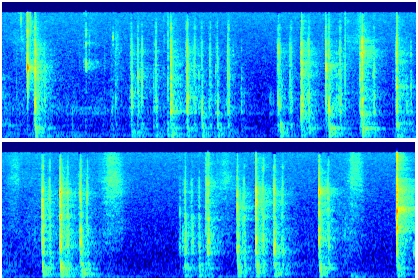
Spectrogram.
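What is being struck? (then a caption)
Plastic computer keyboard. Fingertips with red-painted nails type on a full-size black plastic computer keyboard resting on a wooden desk. Quick, bright, clicky key taps come in uneven bursts separated by short pauses. Each tap is dry and dies away almost at once.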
